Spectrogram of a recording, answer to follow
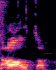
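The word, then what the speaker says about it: Aalto: in Finnish uh no it's just Alto even in Finnish yeah got it we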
